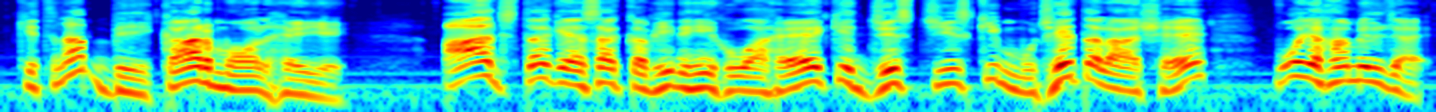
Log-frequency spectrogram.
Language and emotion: Hindi, angry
